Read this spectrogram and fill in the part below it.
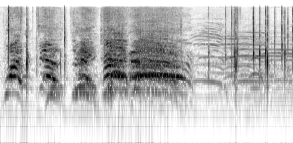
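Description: A group of young men shout together in a loud chant.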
